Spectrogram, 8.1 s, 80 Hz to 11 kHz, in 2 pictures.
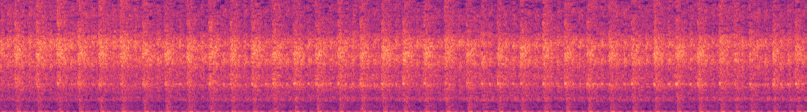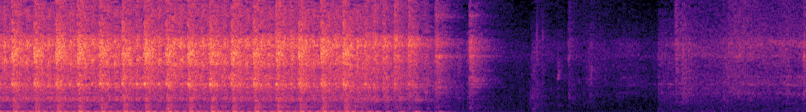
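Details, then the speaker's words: MBK 51 with Doppler liquid-cooled 50cc two-stroke kit (Artek crank), first start: cold start first try with choke after idle jet raised from 42 to 50, garage about 28°C, main jet not yet set; crisp regular popping at steady idle, runs cleanly. "Bon, ben impeccable. Du coup, elle démarre du premier coup à froid alors qu'avec le gicleur de ralenti à 42 là, plutôt, j'avais du 42."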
